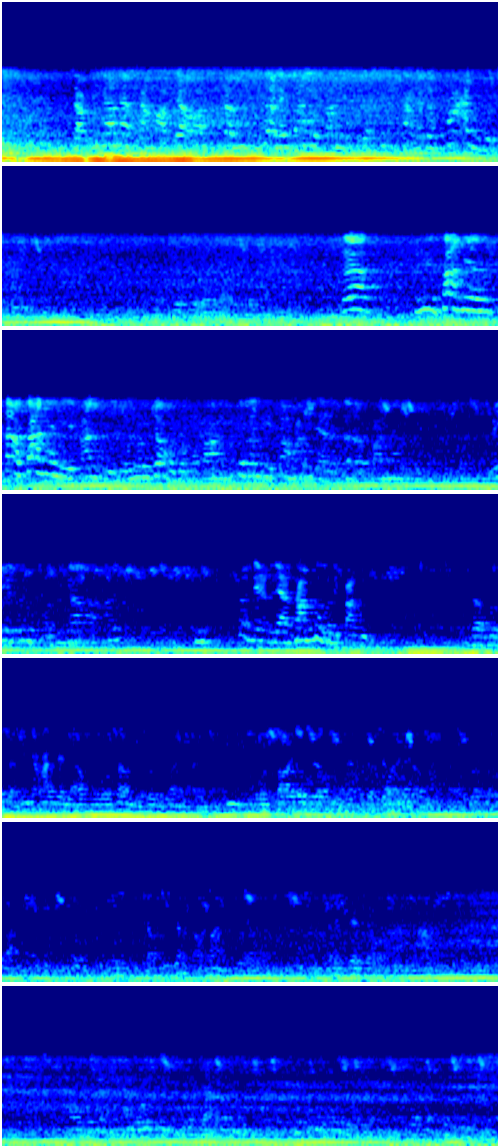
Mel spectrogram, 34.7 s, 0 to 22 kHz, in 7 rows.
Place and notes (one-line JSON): {"title": "津沙村, Nangan Township - Small village", "date": "2014-10-14 12:54:00", "description": "Small village, Ancient settlement, Birdsong, Traffic Sound, Sound of the waves", "latitude": "26.15", "longitude": "119.91", "altitude": "16", "timezone": "Asia/Taipei"}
